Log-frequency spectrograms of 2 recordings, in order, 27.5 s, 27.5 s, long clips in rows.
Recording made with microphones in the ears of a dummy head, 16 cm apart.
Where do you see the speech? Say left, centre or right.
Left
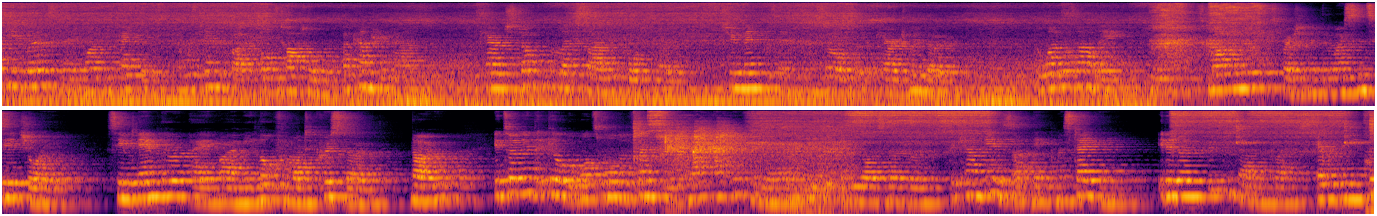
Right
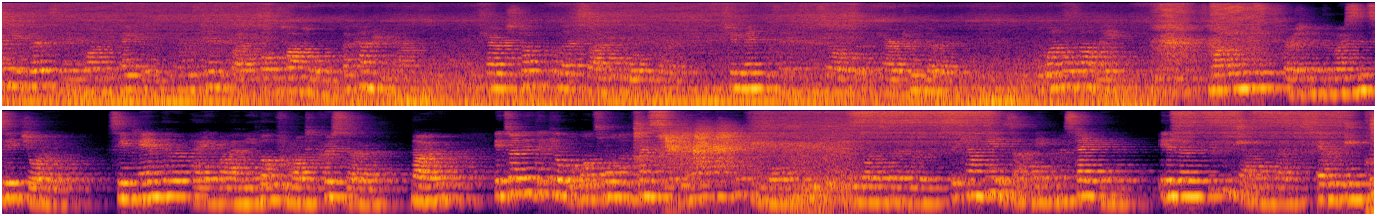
left.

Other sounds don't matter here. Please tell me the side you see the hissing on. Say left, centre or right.
left.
